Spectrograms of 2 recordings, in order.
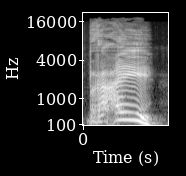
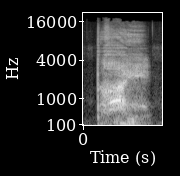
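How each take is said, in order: First: Very high, piercing narrated screech; screeched shout. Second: Voiceless, disbelieving whisper; stunned whisper. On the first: David yelling from Spain into the microphone, high screech. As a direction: screech the word out at the top of your pitch. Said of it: "kreischte Davids Stimme". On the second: Susan stares at the fingers and understands, stunned whisper. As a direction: whisper it as if you cannot believe it. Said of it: "flüsterte Susan fassungslos". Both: A narrator's reading.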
